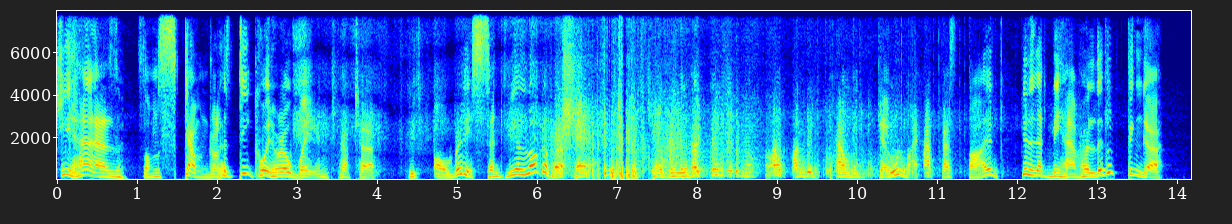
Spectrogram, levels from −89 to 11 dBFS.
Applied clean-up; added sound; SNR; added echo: neural mask model RNNoise.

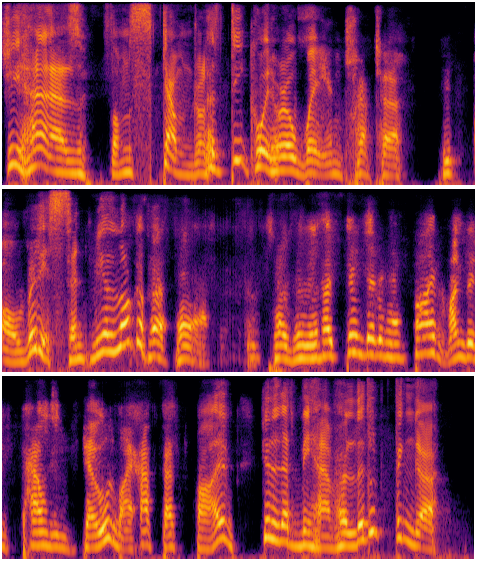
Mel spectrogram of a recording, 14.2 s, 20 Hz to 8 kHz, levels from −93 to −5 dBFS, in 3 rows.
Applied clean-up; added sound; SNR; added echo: neural mask model Resemble Enhance denoiser.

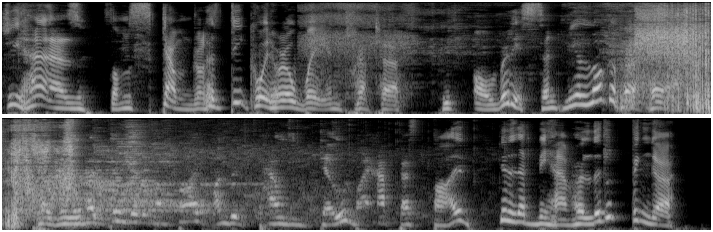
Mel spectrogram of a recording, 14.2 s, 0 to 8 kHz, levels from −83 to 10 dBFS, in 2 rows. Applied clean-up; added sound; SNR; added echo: classical method log-MMSE.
